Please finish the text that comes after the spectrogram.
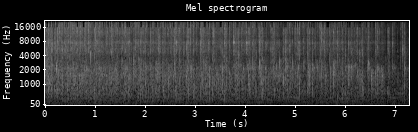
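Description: Loud, dense applause from an audience at a school annual function, steady and continuous throughout, tapering slightly at the very end.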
